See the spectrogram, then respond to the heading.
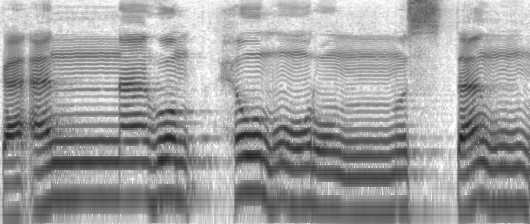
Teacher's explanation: Ka'anna nun tasdid hukumnya dibaca ghunnah berdengung, dibaca ka'annahum, mim sukun bertemu dengan ha, idhar syafawi, dibaca jelas ka'annahum humurum, dhammah tanwin bertemu dengan mim, dibaca idgham bi ghunnah, dibaca berdengung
